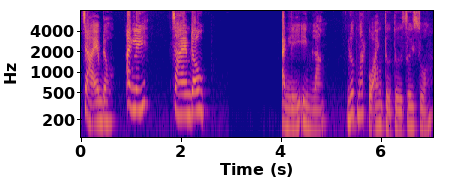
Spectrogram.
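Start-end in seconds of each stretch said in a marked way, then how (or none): 0.0-2.5 high, loud frenzied demand; a daughter frantically asking where her father is; frantic questioning. A narrator's reading. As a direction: shake him for an answer. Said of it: "tôi điên cuồng hỏi".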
